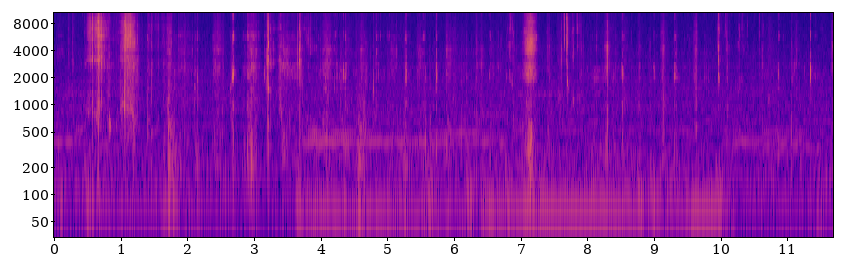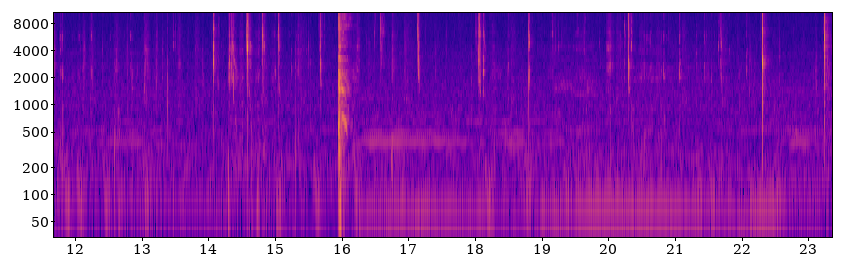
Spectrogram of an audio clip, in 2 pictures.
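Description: Close, crunchy chewing of Samyang Flamin Hot Cheeto Puffs, with irregular crisp bites and mouth sounds repeating over about twenty seconds, plus an occasional cough or throat clear.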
